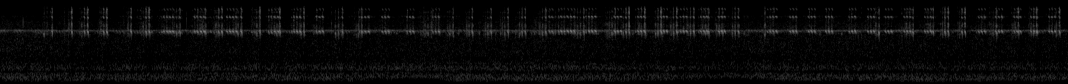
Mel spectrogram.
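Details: In a flowering meadow or prairie, grasshoppers produce a long run of crisp, high-pitched buzzy chirps in rapid clusters. The chirps are densest toward the end and rise over a soft, steady outdoor hiss.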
